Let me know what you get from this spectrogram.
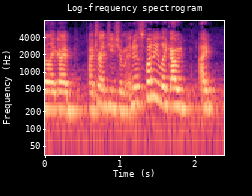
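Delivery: ordinary talk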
